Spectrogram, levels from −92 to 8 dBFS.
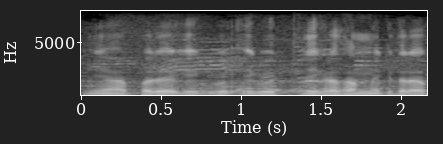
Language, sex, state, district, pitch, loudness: Hindi, male, Chhattisgarh, Raigarh, 105 Hz, -22 LUFS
